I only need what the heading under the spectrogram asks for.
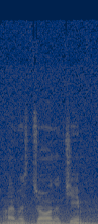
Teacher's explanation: must sounds like must without the final T sound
